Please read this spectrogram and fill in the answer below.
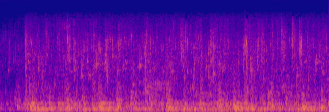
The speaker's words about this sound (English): The flaming torch she's holding illuminates the dank and dripping grotto they're passing through.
